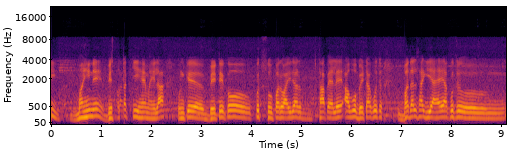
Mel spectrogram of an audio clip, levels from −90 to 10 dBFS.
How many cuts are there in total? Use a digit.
1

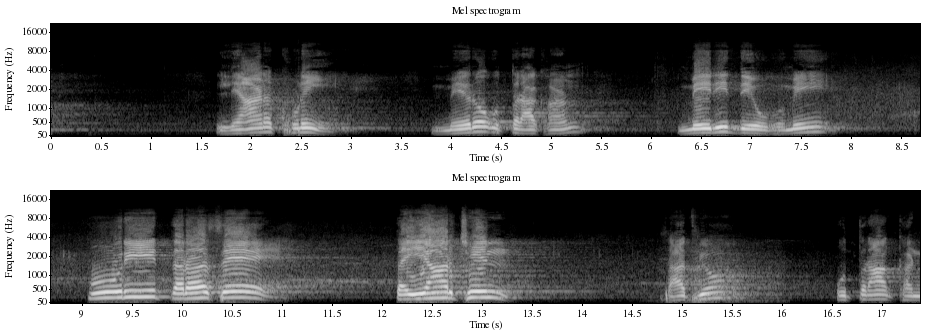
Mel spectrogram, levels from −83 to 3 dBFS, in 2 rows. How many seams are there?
0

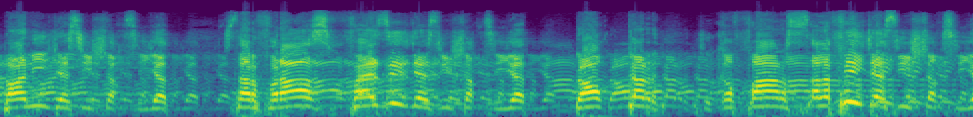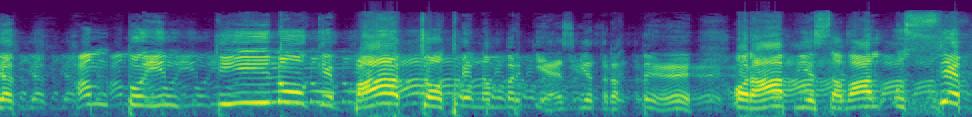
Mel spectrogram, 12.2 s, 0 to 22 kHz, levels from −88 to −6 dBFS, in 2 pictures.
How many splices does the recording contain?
1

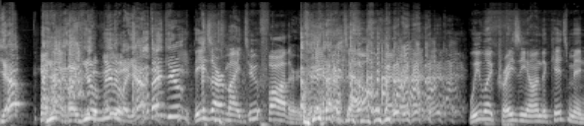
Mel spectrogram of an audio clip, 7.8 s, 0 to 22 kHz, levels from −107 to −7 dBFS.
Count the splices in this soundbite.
1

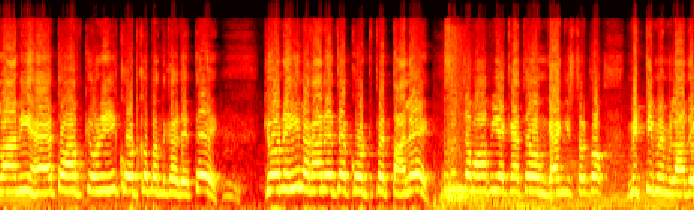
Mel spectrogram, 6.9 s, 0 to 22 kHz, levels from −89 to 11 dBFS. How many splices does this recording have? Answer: 1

